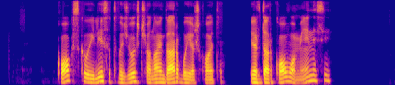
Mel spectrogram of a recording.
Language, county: Lithuanian, Alytus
